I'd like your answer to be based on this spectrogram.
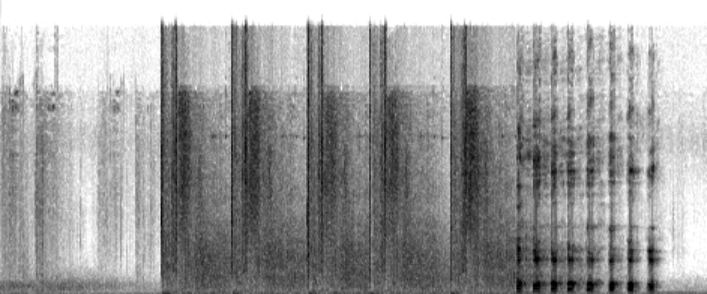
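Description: Rifle fire in the S.T.A.L.K.E.R. Anomaly video game: several sharp single shots over ambient noise, then a rapid rhythmic series of about eight close reports near the end.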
